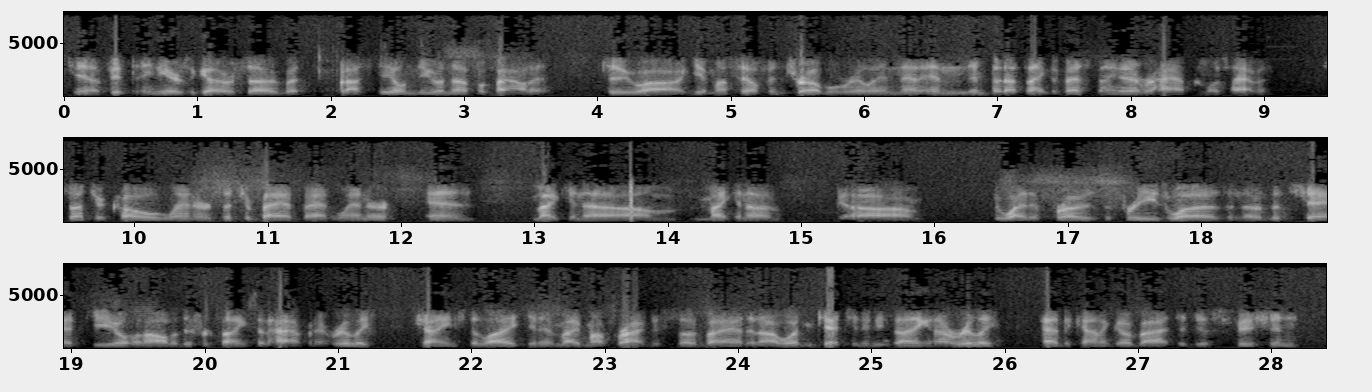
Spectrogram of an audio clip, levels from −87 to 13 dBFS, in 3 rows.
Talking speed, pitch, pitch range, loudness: 210 wpm, 105 Hz, 95-110 Hz, -23 LUFS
